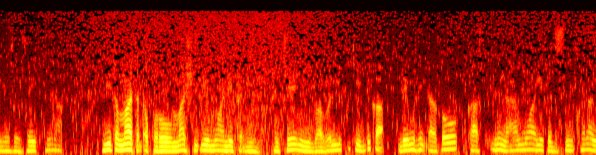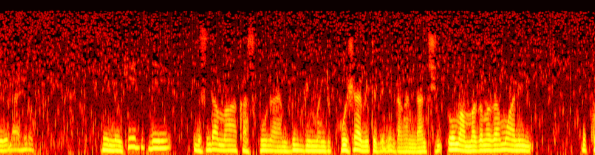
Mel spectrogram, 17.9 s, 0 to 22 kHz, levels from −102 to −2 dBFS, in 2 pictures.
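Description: Speech here, and it's suffering from overdone noise removal throughout. The denoiser was pushed too hard, so any band sitting near its noise estimate gets dropped, taking the quieter parts of the voice along. You get near-silent gaps with little twinkly specks.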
